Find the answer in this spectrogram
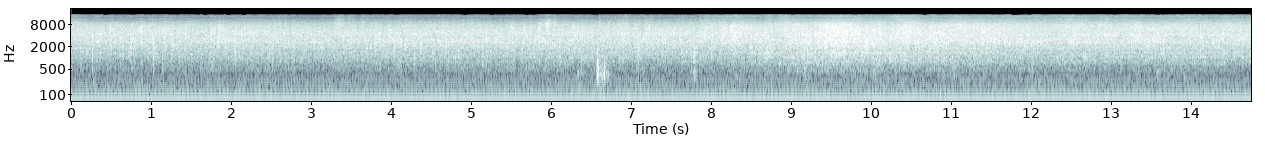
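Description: Peanuts, mushrooms and green peas sizzling in hot oil in a pan as they stir-fry, with a few light knocks of stirring. The sizzle swells a little past the middle.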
